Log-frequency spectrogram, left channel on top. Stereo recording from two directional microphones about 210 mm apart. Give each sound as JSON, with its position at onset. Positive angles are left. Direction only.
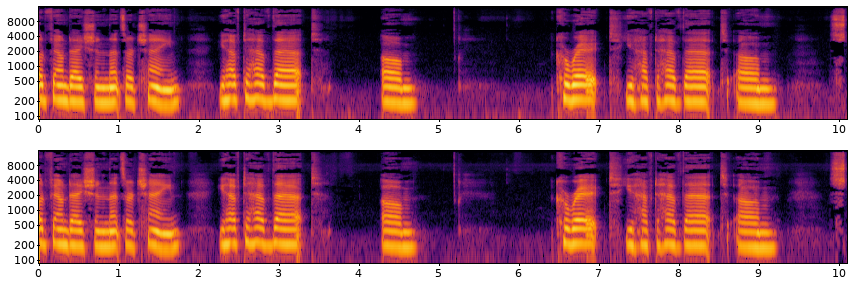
{"t": 0.0, "sound": "a woman's voice", "side_deg": -5}
{"t": 5.1, "sound": "whispering", "side_deg": 0}
{"t": 6.3, "sound": "a woman's voice", "side_deg": -5}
